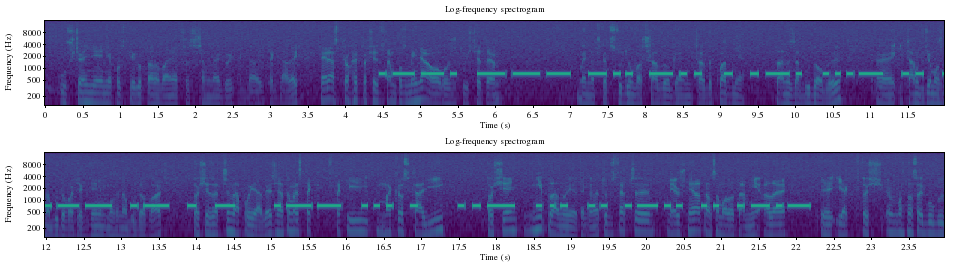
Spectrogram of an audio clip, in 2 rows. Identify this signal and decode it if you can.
Morse code (Russian alphabet), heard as a keyed tone, hand-sent with a straight key, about 14 wpm, 740 Hz, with speech in Polish. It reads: ПОДДЕРЖИВАЕТ ВСЕ УСИЛИЯ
